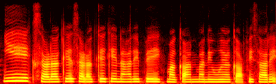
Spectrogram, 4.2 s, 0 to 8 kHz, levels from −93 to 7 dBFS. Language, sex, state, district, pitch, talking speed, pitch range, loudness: Hindi, female, Himachal Pradesh, Shimla, 240 Hz, 215 wpm, 235-260 Hz, -16 LUFS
